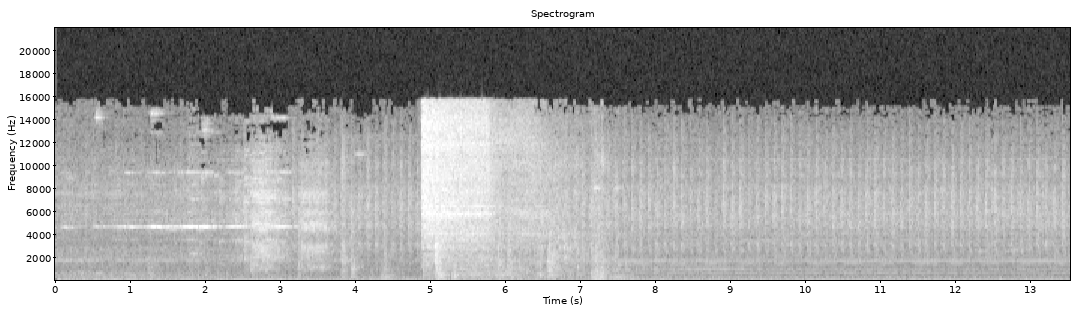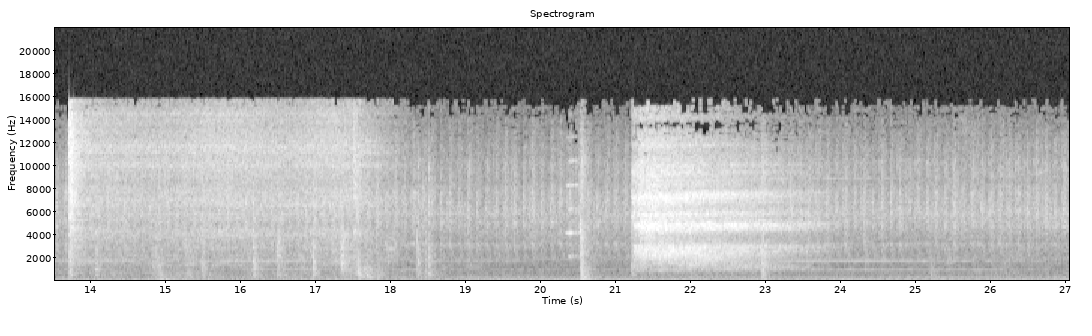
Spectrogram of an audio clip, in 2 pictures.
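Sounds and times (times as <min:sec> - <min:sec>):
train car humming: 0:00.0 - 0:27.0
knocks and clunks: 0:03.8 - 0:07.8, 0:20.4 - 0:20.9
loud hiss: 0:21.2 - 0:23.7.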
